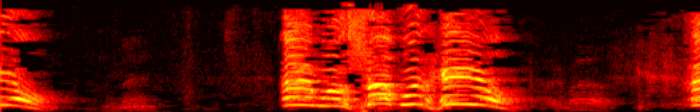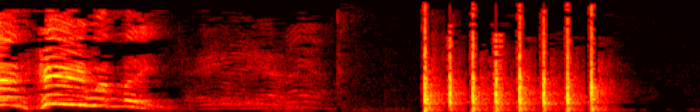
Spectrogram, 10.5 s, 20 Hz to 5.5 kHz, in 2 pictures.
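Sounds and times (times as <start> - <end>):
speech: 2.3 - 3.9, 5.2 - 6.5
sharp knocks on a door: 8.4 - 10.0.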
